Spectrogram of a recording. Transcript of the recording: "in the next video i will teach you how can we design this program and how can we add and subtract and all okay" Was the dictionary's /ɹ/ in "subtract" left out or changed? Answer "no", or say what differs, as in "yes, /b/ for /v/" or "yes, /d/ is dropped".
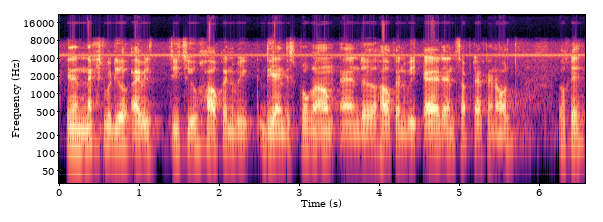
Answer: yes, /ɹ/ is dropped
